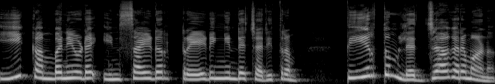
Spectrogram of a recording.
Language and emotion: Malayalam, disgusted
